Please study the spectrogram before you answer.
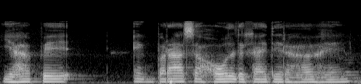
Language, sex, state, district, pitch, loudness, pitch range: Hindi, male, Arunachal Pradesh, Papum Pare, 125 Hz, -19 LUFS, 120-130 Hz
